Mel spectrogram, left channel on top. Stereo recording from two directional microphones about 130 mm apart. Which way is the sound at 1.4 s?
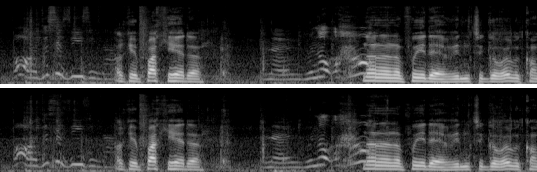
15° left (ahead or behind).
